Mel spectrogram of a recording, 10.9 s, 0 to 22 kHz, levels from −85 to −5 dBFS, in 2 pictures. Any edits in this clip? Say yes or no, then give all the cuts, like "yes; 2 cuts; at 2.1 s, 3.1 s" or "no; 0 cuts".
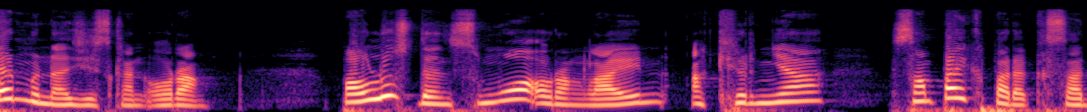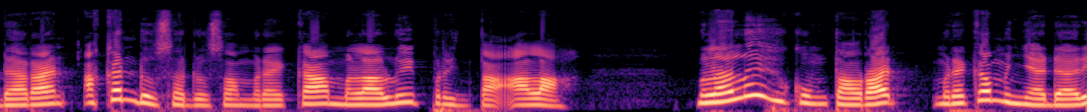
no; 0 cuts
